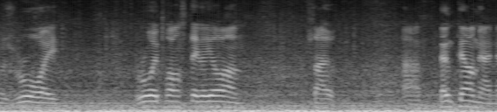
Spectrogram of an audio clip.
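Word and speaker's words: Ponce de León: He said, a buddy I went to school with in Houston, Texas, his name was Roy Ponce de Leon. So don't tell me I mispronounced that.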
